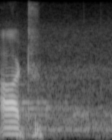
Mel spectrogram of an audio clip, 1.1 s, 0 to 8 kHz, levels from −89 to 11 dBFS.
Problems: background conversations at intervals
